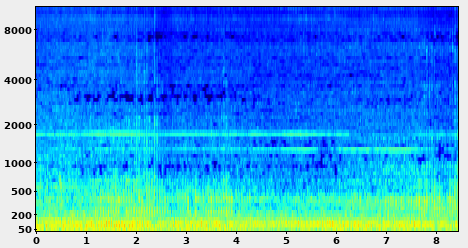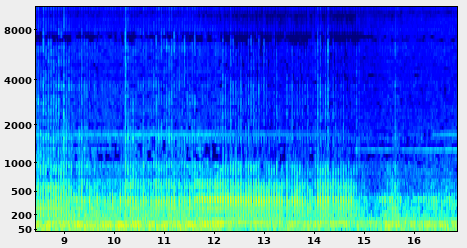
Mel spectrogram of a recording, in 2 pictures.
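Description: Helicopter engine and rotor noise heard from aboard: a loud, steady drone with a faint high whine through the first half.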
